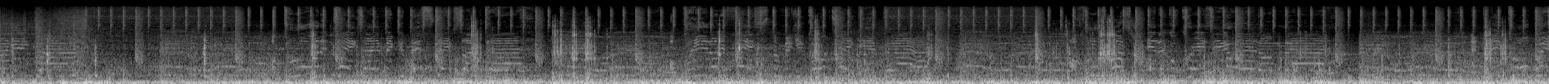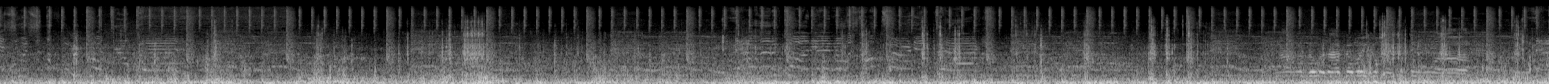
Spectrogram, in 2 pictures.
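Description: Steady wind rumble on the microphone of a camera riding on a moving bicycle, with music playing underneath.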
